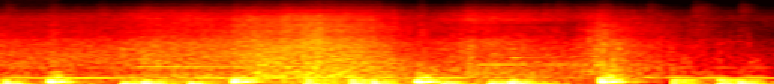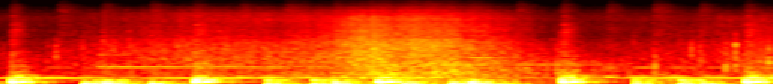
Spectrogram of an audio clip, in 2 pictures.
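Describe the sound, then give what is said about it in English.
Soft ocean waves wash in and recede in slow, hissing swells, with a steady low hum and gentle rhythmic thumps beneath; no one speaks. “Let's step into the water. Waves soft like a kiss upon the skin, adjusting to the difference between out and in.”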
